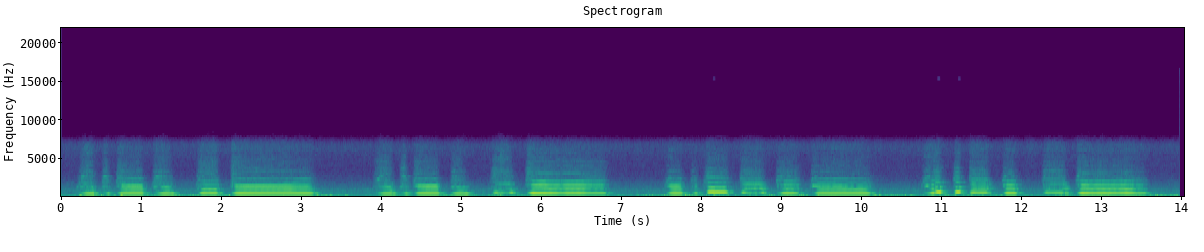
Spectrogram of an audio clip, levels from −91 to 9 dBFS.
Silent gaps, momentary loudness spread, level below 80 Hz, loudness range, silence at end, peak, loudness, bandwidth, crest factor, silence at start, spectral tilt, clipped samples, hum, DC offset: none; 15 LU; -32 dBFS; 2 LU; 0.05 s; -2 dBFS; -18 LUFS; 7.2 kHz; 16 dB; 0 s; -7.5 dB/octave; under 0.1%; none; 0.8%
